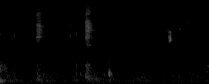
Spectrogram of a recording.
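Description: Faint clicks of a digital multimeter's rotary selector dial being turned through its detents to the 20 V DC range: about four small, separate clicks.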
